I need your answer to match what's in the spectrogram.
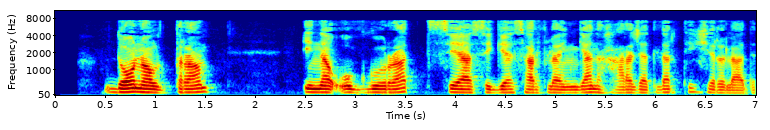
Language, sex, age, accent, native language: Uzbek, male, 25-34, Qashqadaryo, Uzbek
